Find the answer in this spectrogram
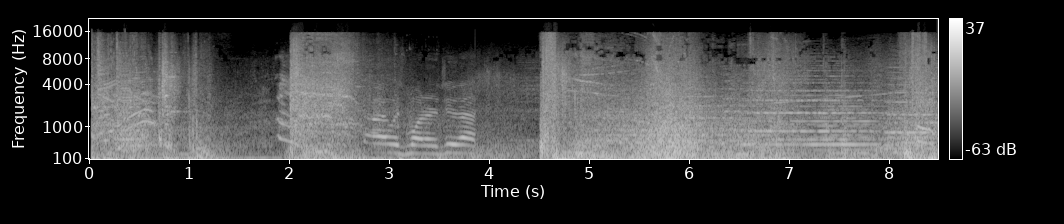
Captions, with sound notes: (metal shatters) - I always wanted to do that. (fast-paced music plays)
